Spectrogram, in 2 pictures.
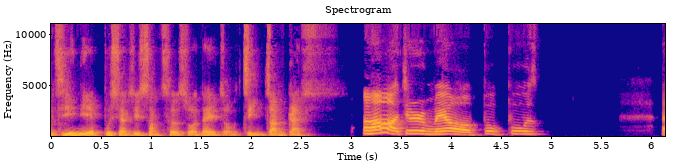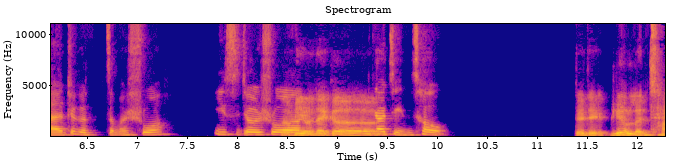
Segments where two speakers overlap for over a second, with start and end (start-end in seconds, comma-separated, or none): none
